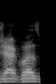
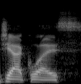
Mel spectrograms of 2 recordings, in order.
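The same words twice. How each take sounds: First: The name is said in a Cajun accent. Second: The name is said in a plain accent.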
